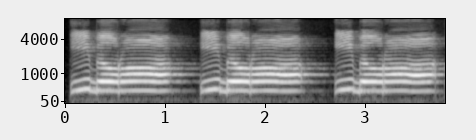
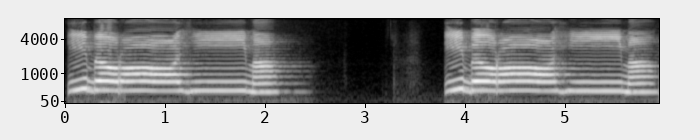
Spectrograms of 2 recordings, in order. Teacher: را کو موٹا کرتے ہوئے کھینچیں گے، را، ہاں کو بھی کھینچیں گے، ہی، کیونکہ کھڑی زیر ہے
